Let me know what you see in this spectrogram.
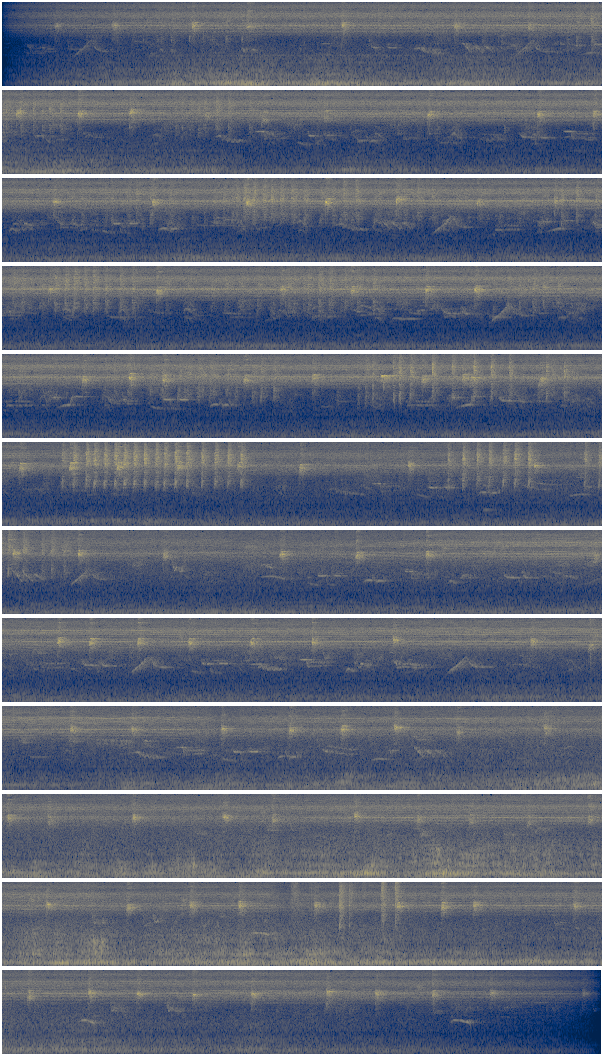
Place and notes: Vila Santos, São Paulo - State of São Paulo, Brazil - Trilha das Figueiras - i
In the initial hiking path one can hear the antrophony felt at the place as well the variety of birds inhabiting the place.
São Paulo - SP, Brazil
